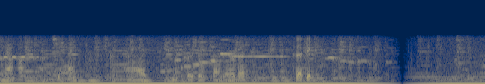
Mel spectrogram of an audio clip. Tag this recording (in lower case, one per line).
music
speech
